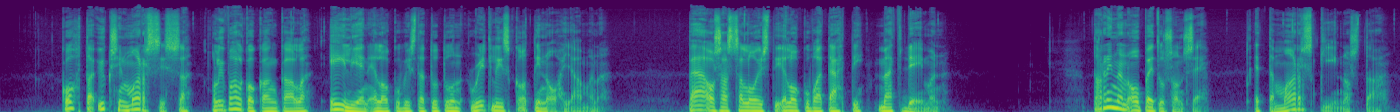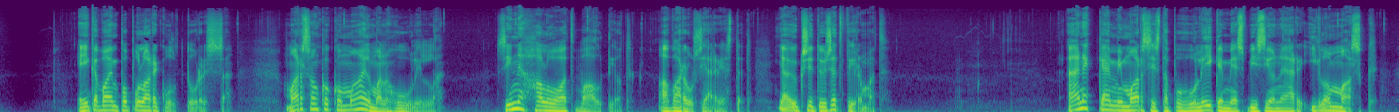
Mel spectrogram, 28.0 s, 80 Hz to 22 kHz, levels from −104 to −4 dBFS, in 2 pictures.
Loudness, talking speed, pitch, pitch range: -22 LUFS, 95 wpm, 115 Hz, 85-135 Hz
